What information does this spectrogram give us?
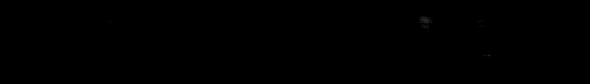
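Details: A juvenile hawfinch being fed in a garden in the Netherlands on 19 July 2013 gives faint, sharp, very high ticking calls, irregular, about one to two per second, a few louder, over quiet background hiss.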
